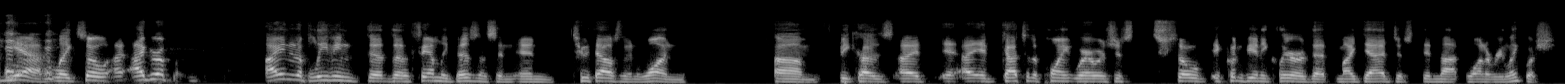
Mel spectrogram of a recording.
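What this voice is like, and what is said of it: Noticeable regional accent. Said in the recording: “When you say family business with your accent, I just immediately think like mafia shit ... I listen to his accent”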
